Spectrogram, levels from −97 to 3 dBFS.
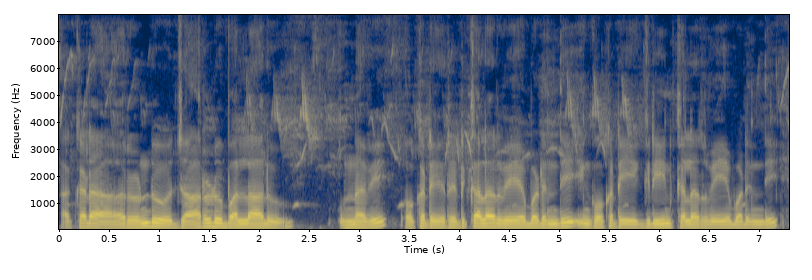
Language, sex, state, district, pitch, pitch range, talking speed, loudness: Telugu, male, Telangana, Mahabubabad, 120 Hz, 115-130 Hz, 105 wpm, -15 LUFS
